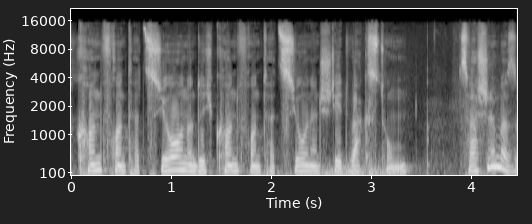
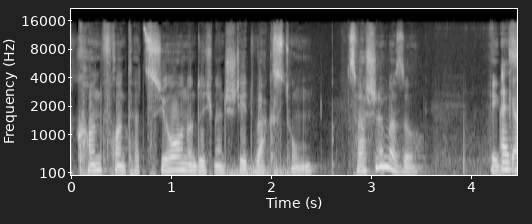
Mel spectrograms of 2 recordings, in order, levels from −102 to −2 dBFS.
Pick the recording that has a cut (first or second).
second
